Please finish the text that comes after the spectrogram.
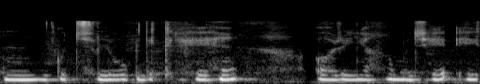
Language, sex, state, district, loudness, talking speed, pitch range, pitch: Hindi, female, Himachal Pradesh, Shimla, -16 LUFS, 125 wpm, 215-235 Hz, 220 Hz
